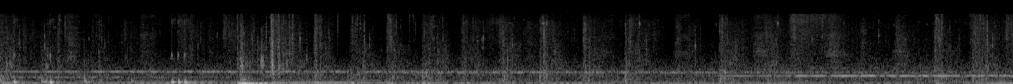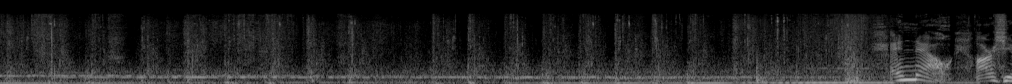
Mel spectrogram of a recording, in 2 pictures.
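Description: Footsteps crunch steadily over forest ground.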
